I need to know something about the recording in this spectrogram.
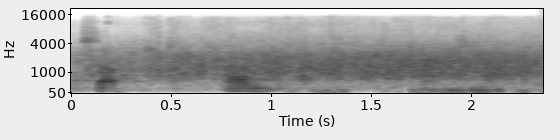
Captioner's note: applause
